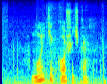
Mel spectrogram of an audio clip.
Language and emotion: Russian, neutral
